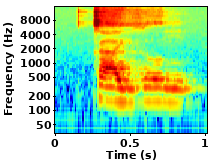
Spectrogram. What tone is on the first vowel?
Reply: low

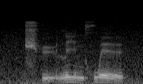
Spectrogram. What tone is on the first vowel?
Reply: low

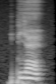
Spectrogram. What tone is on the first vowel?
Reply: falling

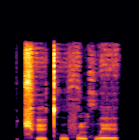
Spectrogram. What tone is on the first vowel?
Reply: high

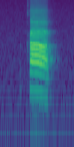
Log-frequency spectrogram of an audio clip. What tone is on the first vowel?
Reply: falling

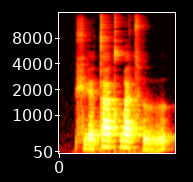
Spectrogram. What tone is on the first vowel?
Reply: rising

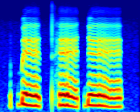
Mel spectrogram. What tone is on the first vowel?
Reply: falling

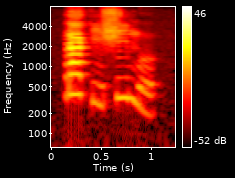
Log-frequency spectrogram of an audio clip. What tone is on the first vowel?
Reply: high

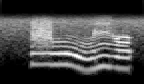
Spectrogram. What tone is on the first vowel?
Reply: high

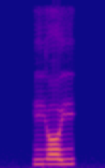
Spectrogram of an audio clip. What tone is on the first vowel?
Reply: high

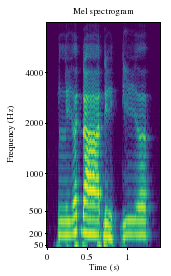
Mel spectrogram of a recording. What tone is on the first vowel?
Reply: rising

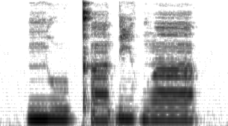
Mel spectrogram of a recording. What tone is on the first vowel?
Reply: low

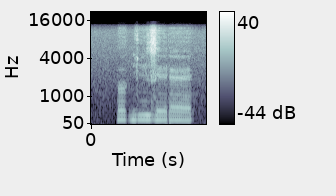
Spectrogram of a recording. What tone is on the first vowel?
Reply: low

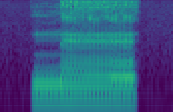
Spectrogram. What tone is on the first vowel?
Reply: low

